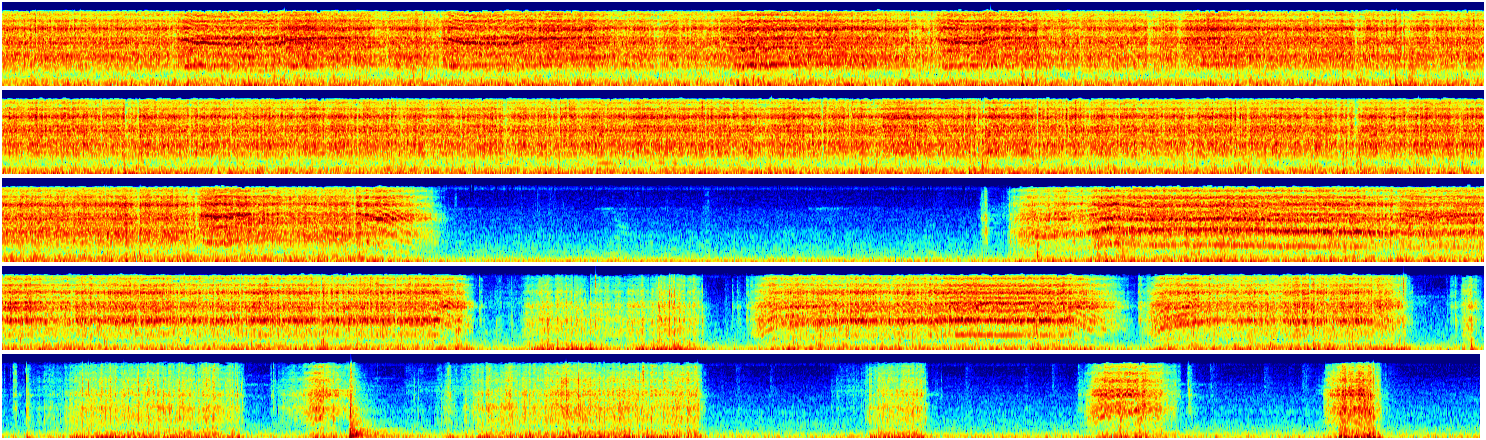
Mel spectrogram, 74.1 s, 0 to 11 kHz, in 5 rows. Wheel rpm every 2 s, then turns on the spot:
230, 220, 220, 230, 230, 230, 230, 230, 230, 230, 230, 230, 230, 230, 240, 230, 170, 0, 0, 20, 160, 160, 160, 160, 80, 30, 140, 100, 140, 30, 20, 10, 40, 10, 10, 40, 20.
48-50 60-62 64-66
